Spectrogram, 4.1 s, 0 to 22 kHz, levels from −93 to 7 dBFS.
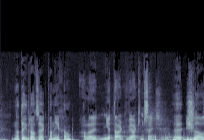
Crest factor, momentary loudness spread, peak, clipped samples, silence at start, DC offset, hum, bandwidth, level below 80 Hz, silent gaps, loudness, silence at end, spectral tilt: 18 dB; 6 LU; 0 dBFS; under 0.1%; 0 s; under 0.1%; none; 12.5 kHz; -34 dBFS; none; -19 LUFS; 0 s; -6 dB/octave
